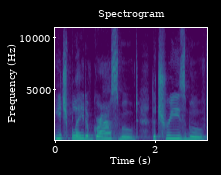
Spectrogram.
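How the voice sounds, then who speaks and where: The woman's pitch is high. She speaks at a fairly slow pace. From Northern Ireland, Belfast. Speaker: pastor. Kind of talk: sermon.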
